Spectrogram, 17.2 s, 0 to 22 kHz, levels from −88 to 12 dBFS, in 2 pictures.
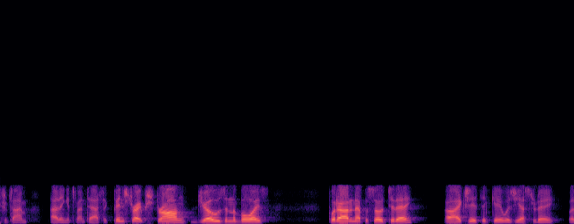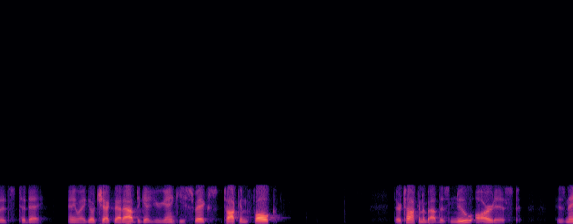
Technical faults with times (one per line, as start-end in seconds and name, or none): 0.00-17.21 Bluetooth CVSD headset codec
15.04-15.07 unconcealed Bluetooth headset packet loss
